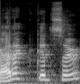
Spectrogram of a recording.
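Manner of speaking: high, hopeful voice. Narrator voicing a hopeful stranger calling out to the approaching players; high voice calling out. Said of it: "calls out in a high voice".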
